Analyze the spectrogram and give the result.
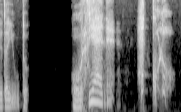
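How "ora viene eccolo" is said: high-pitched cook heralding a spirit; excited medium. Acted. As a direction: announce the spirit's arrival in a raised, eerie pitch. Cuoco ripete l'annuncio dello spirito. (medium eccitato, voce acuta)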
